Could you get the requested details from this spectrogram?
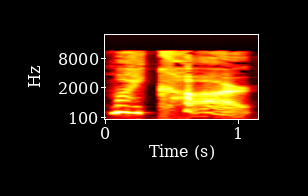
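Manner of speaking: high, tearful wail; high-pitched, acted crying; starting to cry. A narrator's reading. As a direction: wail it like a mother about to sob. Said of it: "she began to cry".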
